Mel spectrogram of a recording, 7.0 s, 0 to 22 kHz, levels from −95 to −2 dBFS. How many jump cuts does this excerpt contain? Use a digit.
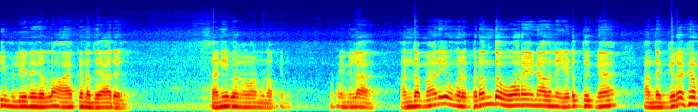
1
